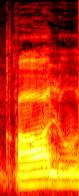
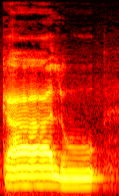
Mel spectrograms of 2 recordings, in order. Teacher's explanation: یہاں پر کاف باریک پڑھیں گے ہم، قالو نہیں پڑھیں گے بلکہ کالو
